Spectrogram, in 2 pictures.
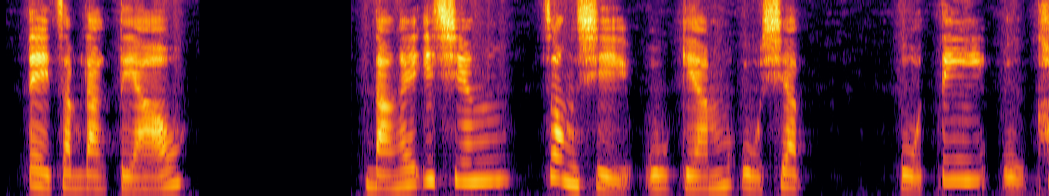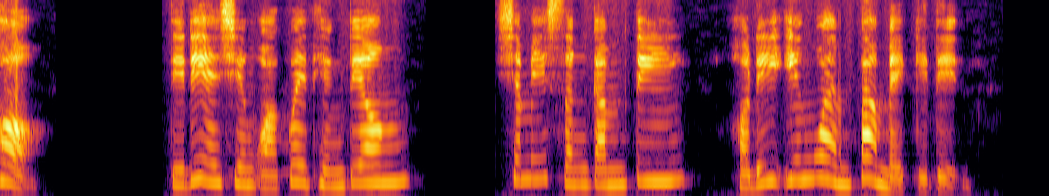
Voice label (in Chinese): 口語表達, 閩南語; 閩南語語言能力認證; 金安咱來考C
